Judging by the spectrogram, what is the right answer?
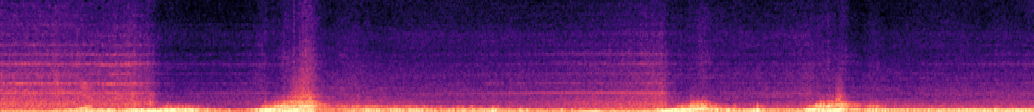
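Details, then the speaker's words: Mustang with Borla exhaust after fixing the crooked tips: sharp throttle blips rise and fall cleanly with a deep, even, quieter note and no drone, rattle or leak. Normal exhaust note. "so it definitely sounds quieter he's gonna like this a lot better"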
